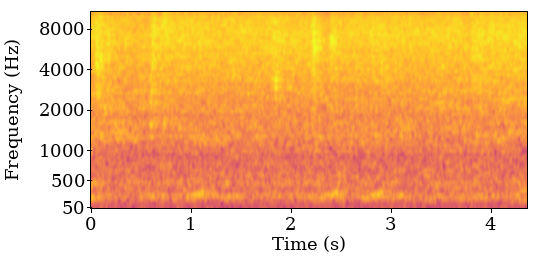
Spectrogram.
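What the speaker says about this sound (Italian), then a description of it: "aggiungendo naturalmente una porzione di acqua sul viso" Water runs and splashes while someone rinses their face during a shave, a steady close hiss of tap flow with soft intermittent splashes and no speech.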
